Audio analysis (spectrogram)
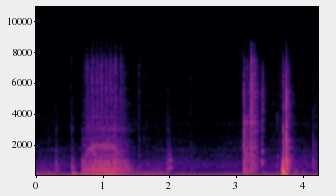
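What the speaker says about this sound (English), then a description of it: "at the end of the last seam, don't forget to back tack." A sewing machine back tacks at the end of a seam, running in one sustained burst, then short stitching bursts after a pause, close and fairly quiet.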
